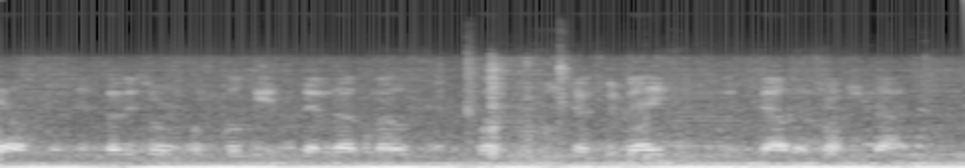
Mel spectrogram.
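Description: A boat's engine droning steadily while underway, with a faint untranscribed voice over it.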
